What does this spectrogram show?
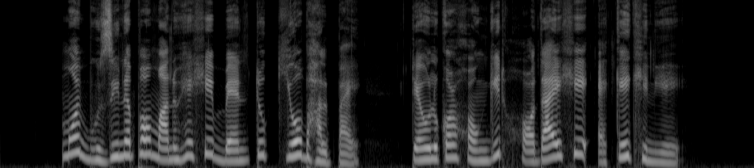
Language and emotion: Assamese, disgusted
